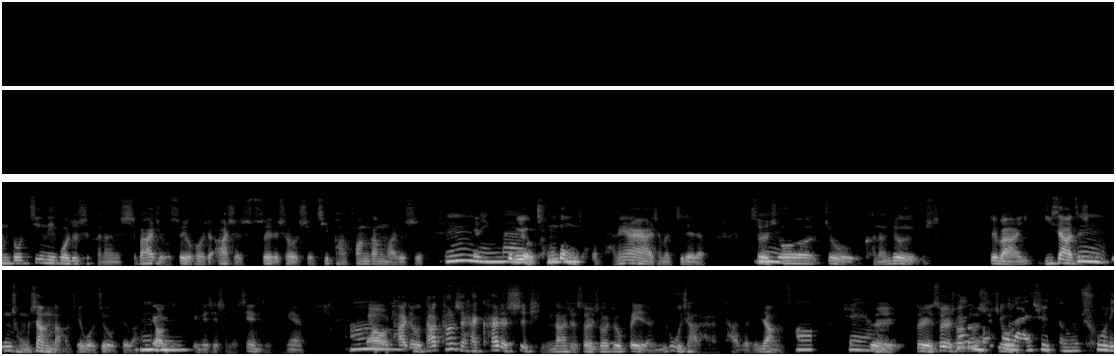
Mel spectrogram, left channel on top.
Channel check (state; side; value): silent; left; digital silence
